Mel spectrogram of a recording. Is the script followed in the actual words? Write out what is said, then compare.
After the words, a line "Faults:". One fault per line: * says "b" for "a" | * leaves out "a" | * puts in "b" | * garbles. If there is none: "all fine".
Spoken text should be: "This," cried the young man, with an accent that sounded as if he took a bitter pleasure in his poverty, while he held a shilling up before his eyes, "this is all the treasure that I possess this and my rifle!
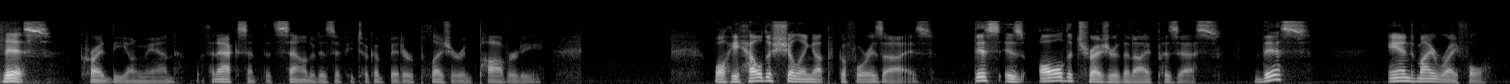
"This," cried the young man, with an accent that sounded as if he took a bitter pleasure in poverty, while he held a shilling up before his eyes, "this is all the treasure that I possess this and my rifle!
Faults:
* leaves out "his"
